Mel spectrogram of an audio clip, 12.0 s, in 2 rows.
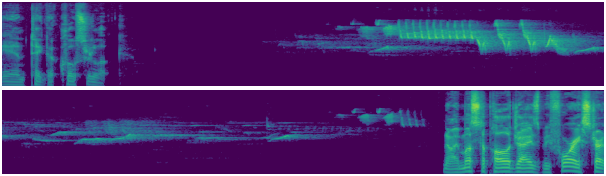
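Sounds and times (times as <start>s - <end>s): songbirds singing: 2.6s - 11.3s.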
